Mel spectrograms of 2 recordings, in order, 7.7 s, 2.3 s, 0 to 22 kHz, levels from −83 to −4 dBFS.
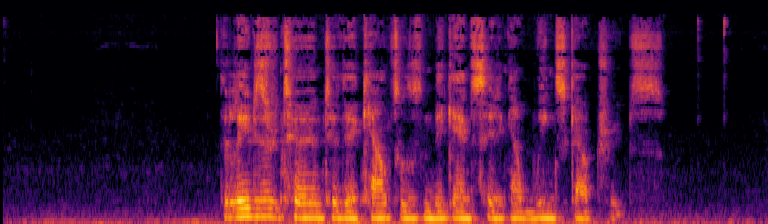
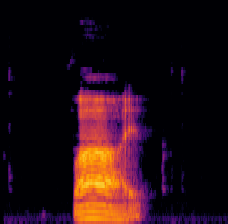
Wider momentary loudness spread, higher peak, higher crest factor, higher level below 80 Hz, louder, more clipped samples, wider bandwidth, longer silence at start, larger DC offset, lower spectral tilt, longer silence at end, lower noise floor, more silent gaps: about the same, 16 LU vs 15 LU; about the same, -2 dBFS vs -2 dBFS; about the same, 20 dB vs 20 dB; first, -42 dBFS vs -60 dBFS; second, -21 LUFS vs -17 LUFS; neither; about the same, 16.5 kHz vs 15 kHz; second, 0.25 s vs 0.75 s; neither; second, -4.5 dB/octave vs -7.5 dB/octave; second, 0.2 s vs 0.9 s; second, -47 dBFS vs -68 dBFS; neither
